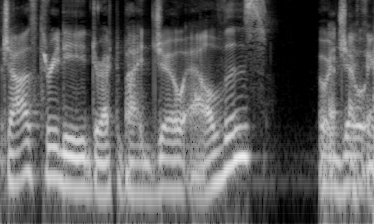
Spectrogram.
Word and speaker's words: Alves: 3d directed by Joe Alva's we're joking olives yeah something like that or have like rhymes with halves yeah like yeah like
